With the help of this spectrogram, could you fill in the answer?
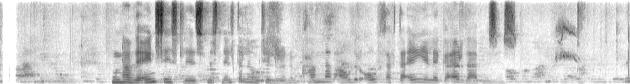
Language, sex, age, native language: Icelandic, female, 60-69, Icelandic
